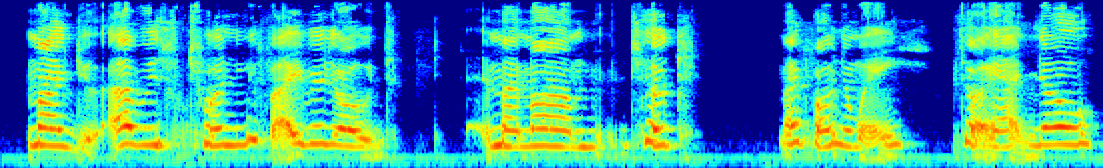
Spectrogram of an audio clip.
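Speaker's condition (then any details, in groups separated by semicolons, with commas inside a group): Cerebral palsy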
